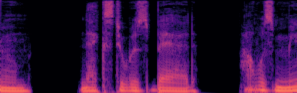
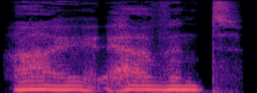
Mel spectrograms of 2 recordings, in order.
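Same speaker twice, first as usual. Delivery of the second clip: weak attempt to speak; 5 semitones higher, 4 dB quieter, much slower than usual. A narrator's reading. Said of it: "he tried to speak".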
